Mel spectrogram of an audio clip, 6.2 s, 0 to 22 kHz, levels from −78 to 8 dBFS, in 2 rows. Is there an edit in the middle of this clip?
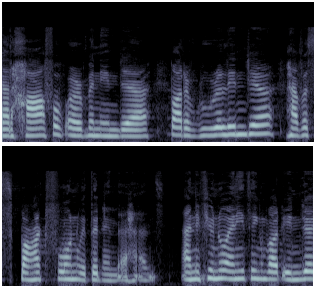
yes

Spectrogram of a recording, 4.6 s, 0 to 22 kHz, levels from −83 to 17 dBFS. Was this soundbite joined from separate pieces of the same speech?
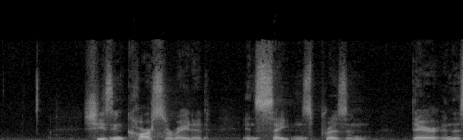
no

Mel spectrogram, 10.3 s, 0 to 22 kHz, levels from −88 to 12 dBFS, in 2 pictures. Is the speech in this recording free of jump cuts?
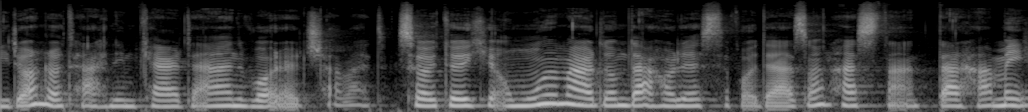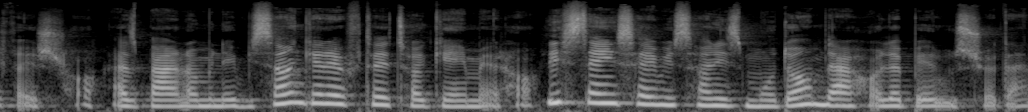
yes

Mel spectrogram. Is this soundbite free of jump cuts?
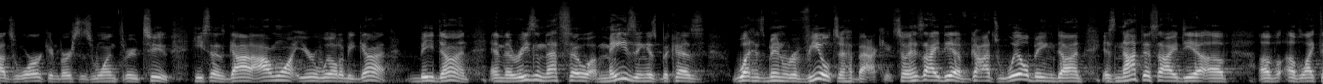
yes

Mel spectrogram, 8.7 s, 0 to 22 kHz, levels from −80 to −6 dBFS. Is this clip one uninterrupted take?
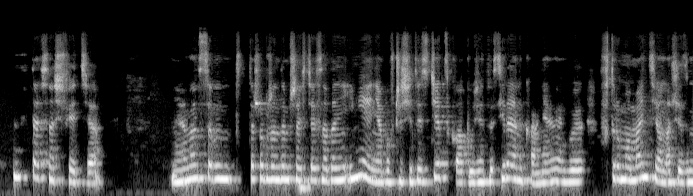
yes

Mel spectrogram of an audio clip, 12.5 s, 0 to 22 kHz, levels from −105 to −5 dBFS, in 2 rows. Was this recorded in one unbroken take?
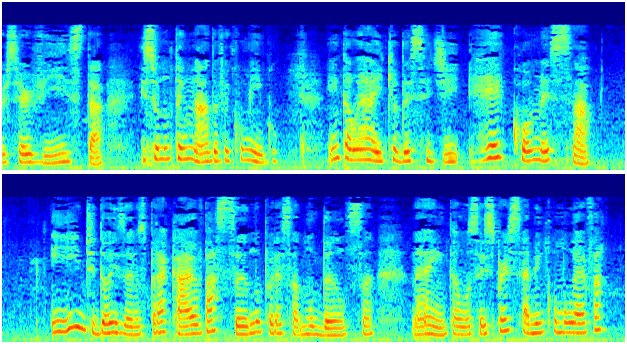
no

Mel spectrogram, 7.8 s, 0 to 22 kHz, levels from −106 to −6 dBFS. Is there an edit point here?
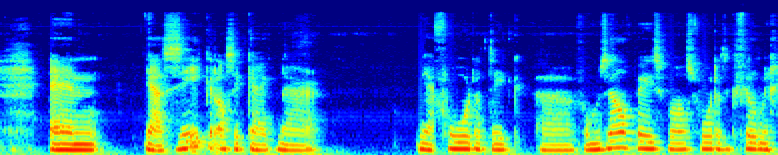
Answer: yes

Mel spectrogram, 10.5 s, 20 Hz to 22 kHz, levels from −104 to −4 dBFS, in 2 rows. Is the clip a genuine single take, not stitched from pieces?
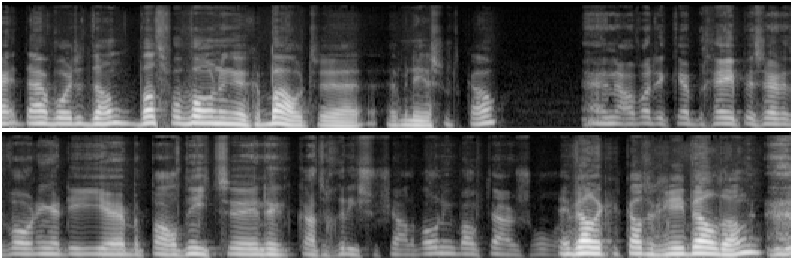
yes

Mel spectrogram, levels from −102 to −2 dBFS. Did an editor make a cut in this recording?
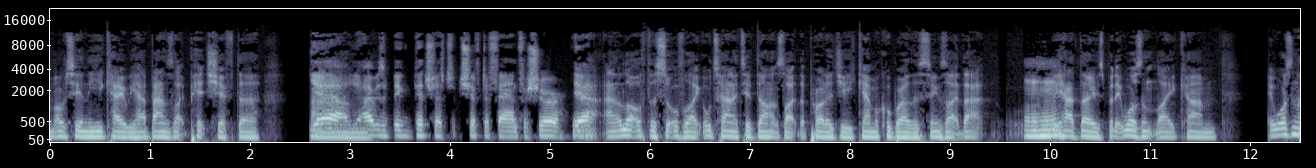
no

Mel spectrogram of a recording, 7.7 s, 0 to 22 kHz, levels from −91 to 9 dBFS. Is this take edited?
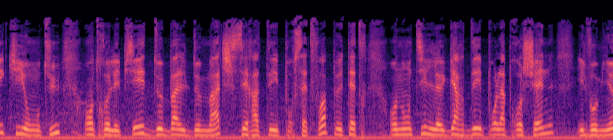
no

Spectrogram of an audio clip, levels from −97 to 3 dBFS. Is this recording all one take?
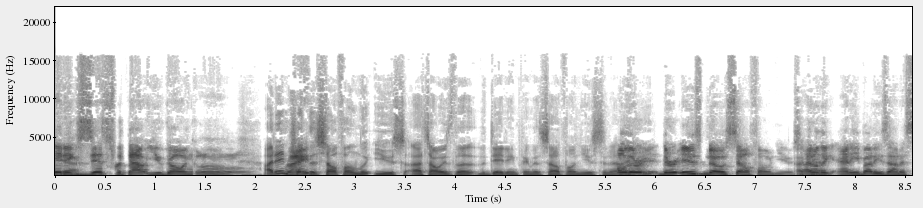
no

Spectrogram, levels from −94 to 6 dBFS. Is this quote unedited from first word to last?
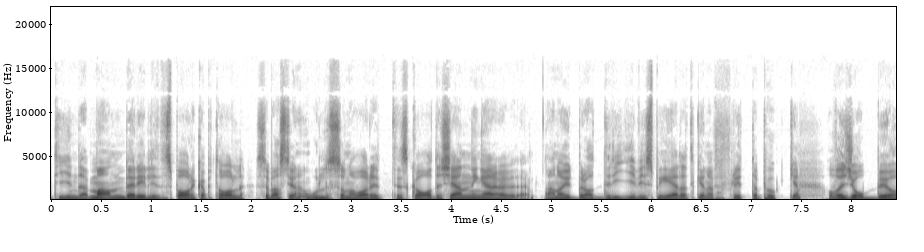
no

